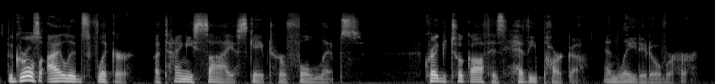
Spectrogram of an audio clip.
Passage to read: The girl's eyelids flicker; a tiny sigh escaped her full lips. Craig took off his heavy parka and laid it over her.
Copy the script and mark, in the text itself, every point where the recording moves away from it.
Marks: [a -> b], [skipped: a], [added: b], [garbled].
The girl's eyelids flicker; a tiny sigh escaped her full lips. Craig took off his heavy parka and laid it over her.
